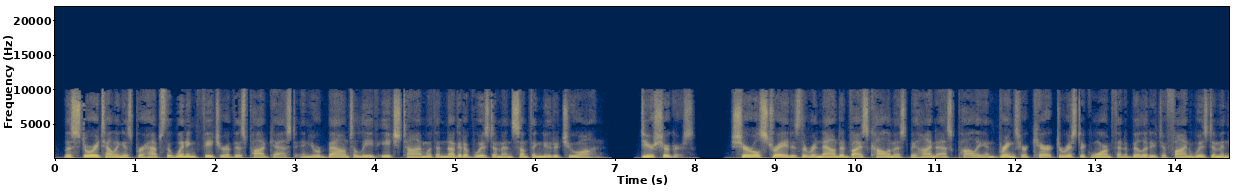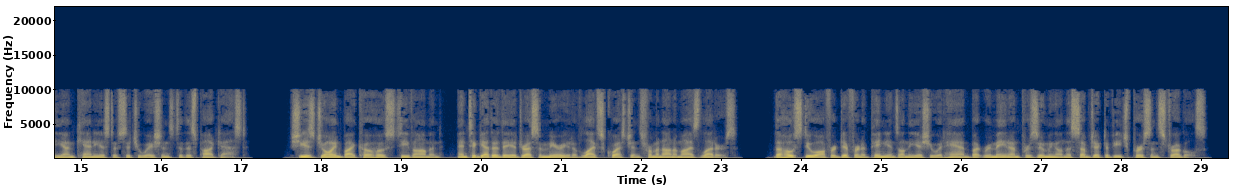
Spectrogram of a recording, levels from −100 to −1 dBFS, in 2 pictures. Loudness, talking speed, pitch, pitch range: -25 LUFS, 200 wpm, 95 Hz, 90-110 Hz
